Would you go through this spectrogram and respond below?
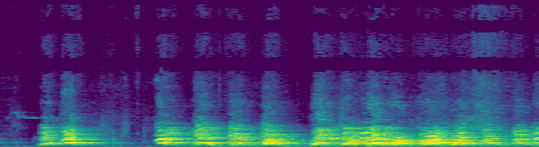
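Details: Chained Presa Canario Xiuluo guarding a dish of chicken carcasses: a short pause, then long rough barks running almost continuously, some stretched into growly, sustained outbursts that stay loud to the end.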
